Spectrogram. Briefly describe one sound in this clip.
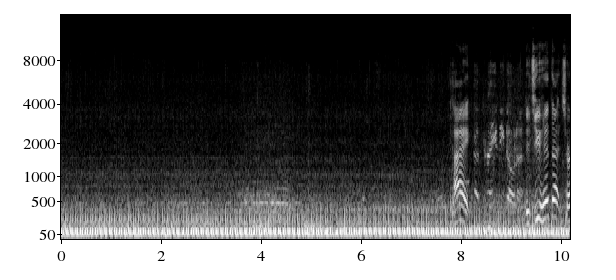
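An off-road vehicle's engine rumbles steadily up close.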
